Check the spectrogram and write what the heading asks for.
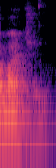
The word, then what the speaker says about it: macho: en francés era macho, que es como pronuncian ellos la palabra macho. Ya sabéis que en el francés acentúa la última sílaba.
